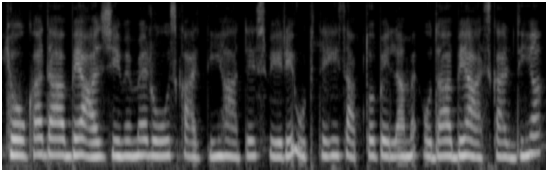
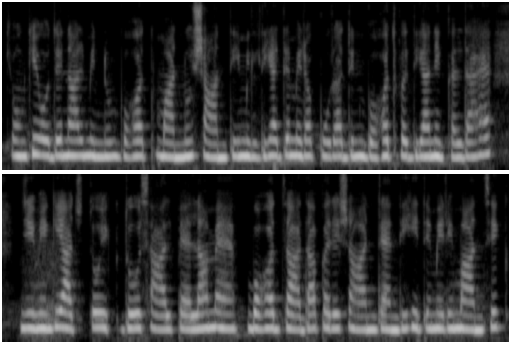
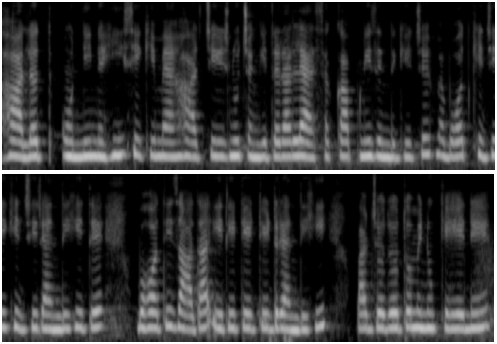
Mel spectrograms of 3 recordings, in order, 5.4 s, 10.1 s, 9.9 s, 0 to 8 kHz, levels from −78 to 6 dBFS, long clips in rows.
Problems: none marked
